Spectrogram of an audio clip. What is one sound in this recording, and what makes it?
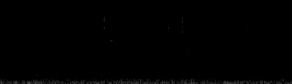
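Pages of a book rustle.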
